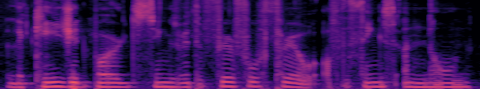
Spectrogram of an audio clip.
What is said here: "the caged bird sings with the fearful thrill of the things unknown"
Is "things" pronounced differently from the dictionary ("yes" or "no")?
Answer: no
